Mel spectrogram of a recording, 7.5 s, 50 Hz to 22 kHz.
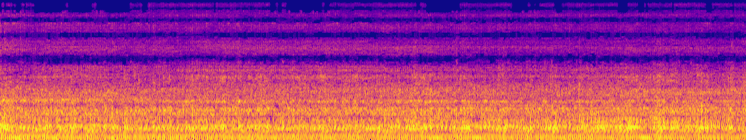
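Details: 1986 Evinrude 50 hp two-stroke outboard idling roughly, low putter stumbling now and then as cylinders miss; misfire at idle with shaky idle, also shown when given a little throttle.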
